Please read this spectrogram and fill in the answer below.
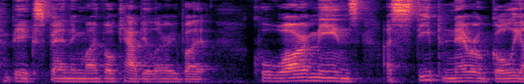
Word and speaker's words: Couloir: Couloir. I think Couloir is how you say it.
